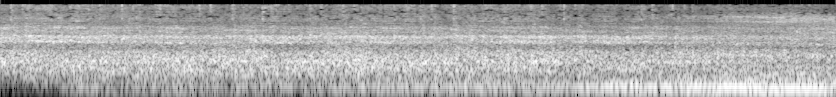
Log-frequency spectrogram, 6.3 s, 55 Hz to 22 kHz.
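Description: Passenger train passing close by: a steady rush of wheels on rail as the coaches roll past, with a low hum building in the last couple of seconds as a Metro-North P32AC-DM locomotive draws level.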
